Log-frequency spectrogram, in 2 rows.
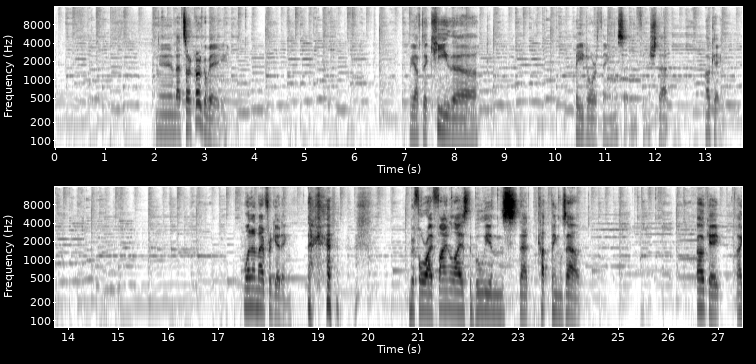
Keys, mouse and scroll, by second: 0.6 middle click, 1.7 middle click, 2.6 middle click, 3.8 middle click, 4.2 click, 6.5 click, 7.9 click, 8.8 ctrl+click, 11.4-12.7 drag, 13.3-15.7 drag, 17.2 click, 17.4 middle click, 19.0-20.2 middle drag, 21.3-21.7 middle drag, 22.6-23.8 middle drag, 24.9 middle click, 25.9-26.2 shift+middle drag.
